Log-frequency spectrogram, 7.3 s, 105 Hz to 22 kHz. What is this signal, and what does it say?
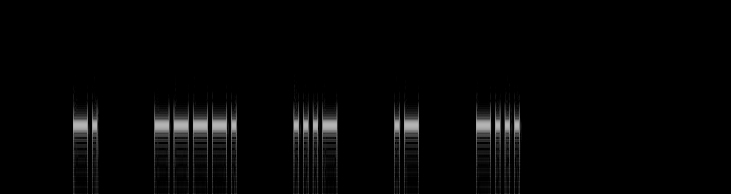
Morse code, heard as a keyed tone, about 25 wpm, spaced as for 12 wpm, 700 Hz. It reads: N9VAB
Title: USA Call Signs - 4x Character Spacing - 25wpm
